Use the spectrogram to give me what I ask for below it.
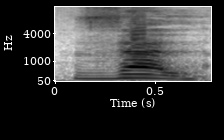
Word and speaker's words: dhal: The dhal is coming out like that, but this tip is actually touching your molar. Okay? Dhal, underneath the molar. Dhal, dhal. That's how you pronounce that letter.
